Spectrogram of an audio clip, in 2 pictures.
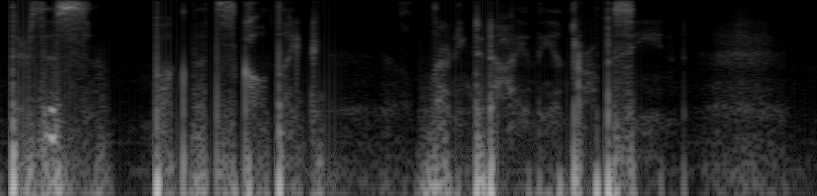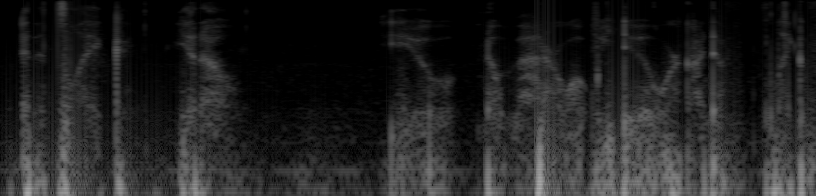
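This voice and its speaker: A young woman streamer chatting in a steady whisper, rambling and swearing freely as she mocks herself. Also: poor audio. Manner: whispering throughout. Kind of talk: whispered casual livestream chat.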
